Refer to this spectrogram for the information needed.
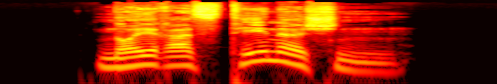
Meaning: inflection of neurasthenisch: 1. strong genitive masculine/neuter singular 2. weak/mixed genitive/dative all-gender singular 3. strong/weak/mixed accusative masculine singular 4. strong dative plural
- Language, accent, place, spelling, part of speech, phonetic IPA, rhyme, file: German, Germany, Berlin, neurasthenischen, adjective, [ˌnɔɪ̯ʁasˈteːnɪʃn̩], -eːnɪʃn̩, De-neurasthenischen.ogg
